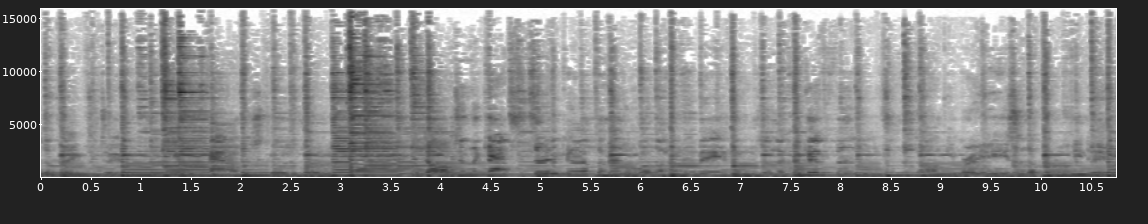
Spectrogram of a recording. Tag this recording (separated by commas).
Music, Musical instrument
